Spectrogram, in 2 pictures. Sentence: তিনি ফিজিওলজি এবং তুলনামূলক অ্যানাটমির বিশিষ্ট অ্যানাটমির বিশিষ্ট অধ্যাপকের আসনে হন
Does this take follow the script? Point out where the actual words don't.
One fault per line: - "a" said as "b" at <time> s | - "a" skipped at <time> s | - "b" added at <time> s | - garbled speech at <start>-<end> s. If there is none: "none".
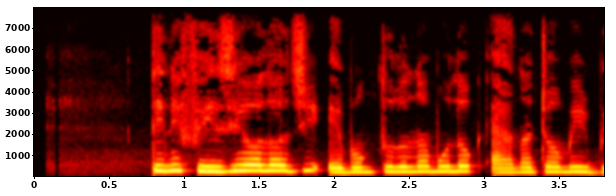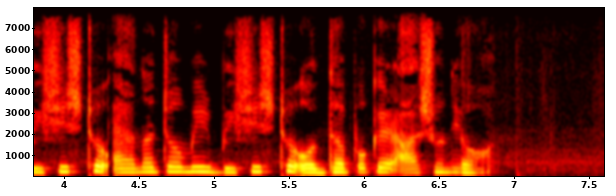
none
